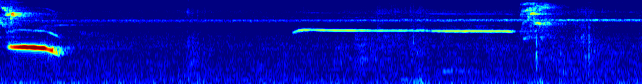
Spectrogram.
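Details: Common iora, called cipoh or sirtu locally, singing a quick downslurred note, then a long, level, slightly falling whistle of about a second, over a faint steady electronic hum.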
